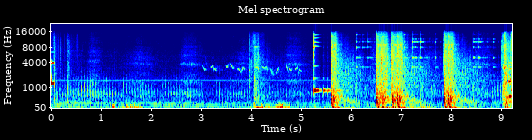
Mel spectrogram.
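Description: Video game gunfire in a tense firefight: sharp, loud bursts of automatic shots, first isolated cracks and then several heavy volleys in the second half, with quiet gaps and faint background sounds between them.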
